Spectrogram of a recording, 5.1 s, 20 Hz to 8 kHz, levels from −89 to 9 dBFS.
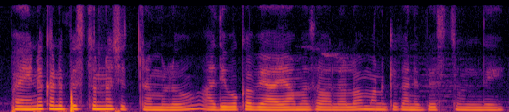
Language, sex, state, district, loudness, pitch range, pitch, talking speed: Telugu, female, Telangana, Hyderabad, -22 LUFS, 200-225 Hz, 210 Hz, 95 wpm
